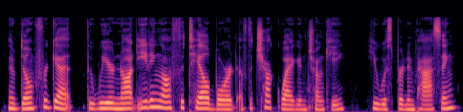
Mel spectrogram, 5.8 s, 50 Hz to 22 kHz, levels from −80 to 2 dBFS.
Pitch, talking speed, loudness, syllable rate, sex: 185 Hz, 215 wpm, -19 LUFS, 5.6 syllables/s, female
